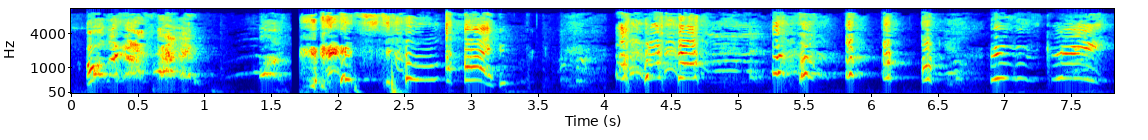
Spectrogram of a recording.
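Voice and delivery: high laughing yells; laughing shouts. Real, not acted. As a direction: shriek with delighted laughter. Bird runs, laughing shouts.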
